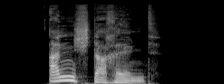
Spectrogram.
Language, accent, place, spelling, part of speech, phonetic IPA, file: German, Germany, Berlin, anstachelnd, verb, [ˈanˌʃtaxl̩nt], De-anstachelnd.ogg
- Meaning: present participle of anstacheln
